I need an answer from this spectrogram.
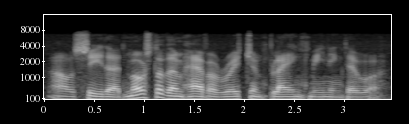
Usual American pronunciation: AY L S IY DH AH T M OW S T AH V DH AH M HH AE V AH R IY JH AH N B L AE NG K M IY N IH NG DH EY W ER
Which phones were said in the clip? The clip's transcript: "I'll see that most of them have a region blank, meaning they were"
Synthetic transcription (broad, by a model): AY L S IY DH AH T M OW S T AH V DH AH M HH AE V AH R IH CH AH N B L AE NG K M IY N IH NG DH EY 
